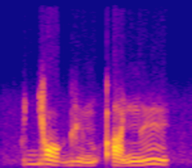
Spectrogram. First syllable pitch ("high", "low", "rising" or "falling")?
falling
